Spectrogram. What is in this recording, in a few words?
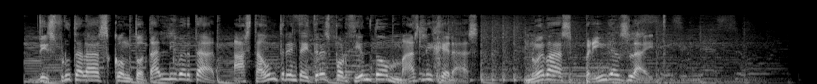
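Spanish commercial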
